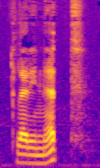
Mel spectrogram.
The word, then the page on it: clarinet: San Lucas Quiaviní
